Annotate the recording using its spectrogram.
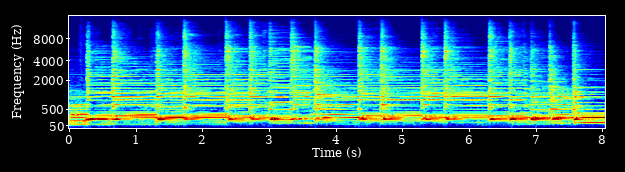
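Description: Acoustic guitar strummed steadily, about three strums a second, in an instrumental passage without singing.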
